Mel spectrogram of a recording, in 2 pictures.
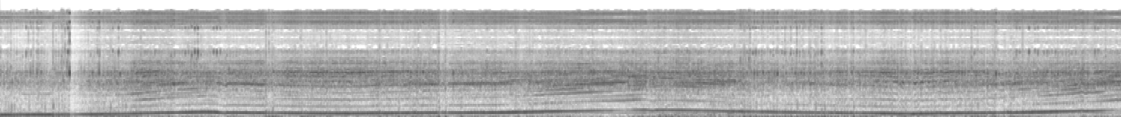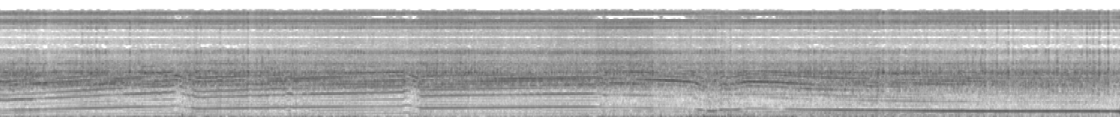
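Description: Motorcycle engine recorded onboard at speed, its note rising and falling as the bike accelerates and slows through the corners, with sharp breaks in the note a little past halfway. A steady low rumble of wind on the microphone runs underneath.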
